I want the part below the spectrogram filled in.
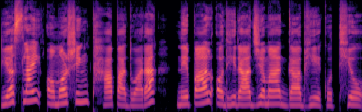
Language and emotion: Nepali, neutral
